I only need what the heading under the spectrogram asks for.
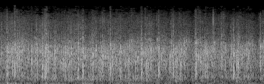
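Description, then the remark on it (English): A burst of applause sound effect: dense, steady clapping from a crowd, bright and fairly loud, sustained evenly for a few seconds without any voices. “Where's my clap? Give me my clap.”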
